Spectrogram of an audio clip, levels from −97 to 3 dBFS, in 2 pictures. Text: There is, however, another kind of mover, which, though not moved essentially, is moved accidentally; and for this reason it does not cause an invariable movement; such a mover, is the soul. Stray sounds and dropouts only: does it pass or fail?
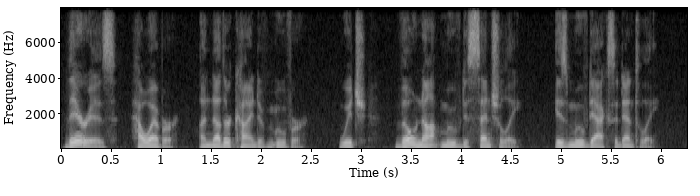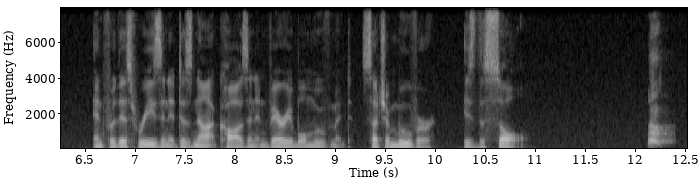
fail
